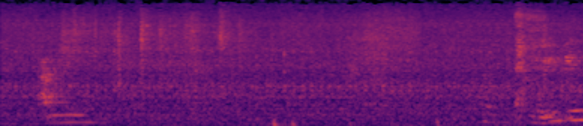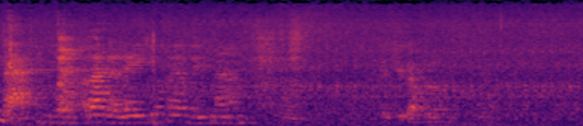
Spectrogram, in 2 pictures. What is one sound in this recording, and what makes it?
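A young woman reads out into a microphone over a loudspeaker.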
